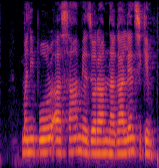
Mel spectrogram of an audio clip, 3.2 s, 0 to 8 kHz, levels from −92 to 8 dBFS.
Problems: low volume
